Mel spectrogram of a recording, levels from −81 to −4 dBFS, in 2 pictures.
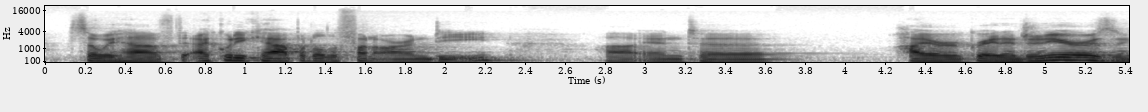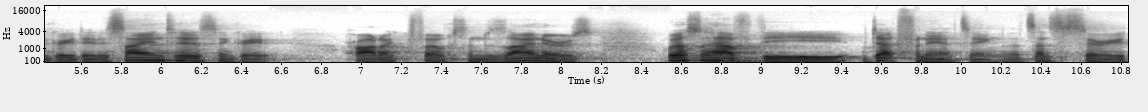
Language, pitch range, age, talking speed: English, 105-125 Hz, 20-39, 175 wpm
